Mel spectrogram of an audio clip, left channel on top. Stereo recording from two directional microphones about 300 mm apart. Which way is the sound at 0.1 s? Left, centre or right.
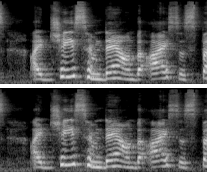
Centre.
